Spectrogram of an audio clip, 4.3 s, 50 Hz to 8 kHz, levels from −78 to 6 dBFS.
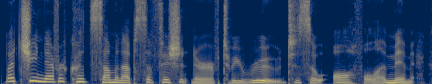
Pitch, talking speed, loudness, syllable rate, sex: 210 Hz, 220 wpm, -17 LUFS, 5.5 syllables/s, female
